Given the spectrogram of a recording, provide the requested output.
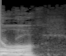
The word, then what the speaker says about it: gnaw: There's a verb that people won't know, to gnaw on something. – Gnaw. – Well, it's G-N-A-W. – Yeah, you don't pronounce the G. – And it's pronounced gnaw.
